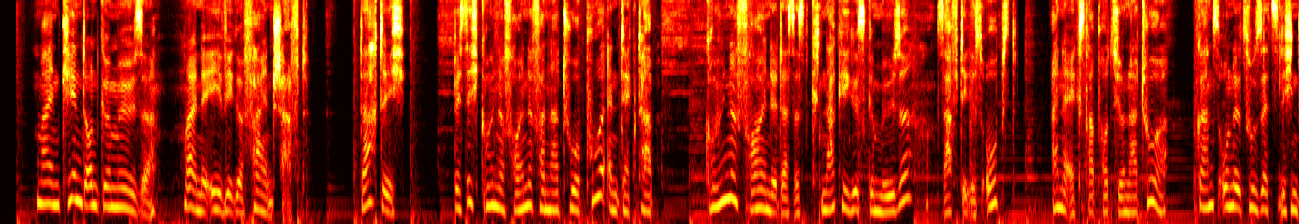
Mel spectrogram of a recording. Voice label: werbung

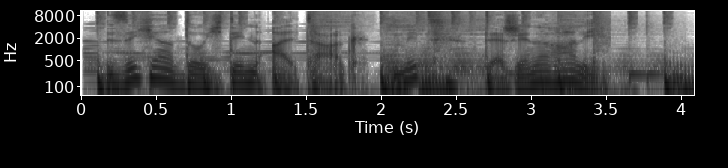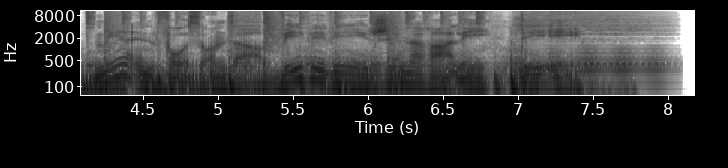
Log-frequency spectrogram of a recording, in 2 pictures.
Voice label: stimmprobe tvtrailer

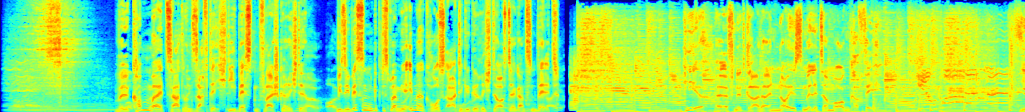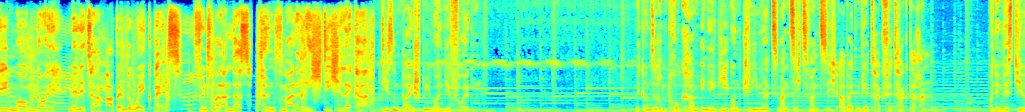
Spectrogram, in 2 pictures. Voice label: sprachtrailer

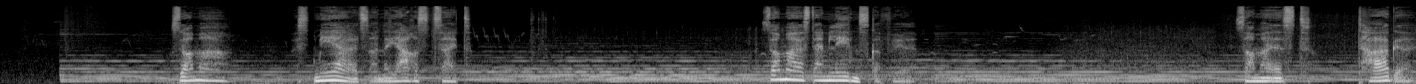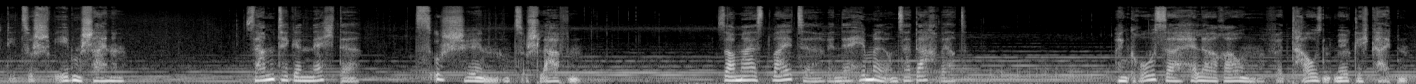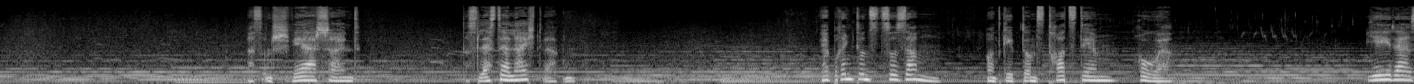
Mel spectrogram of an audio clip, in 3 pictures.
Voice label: image film deutsch; garpa

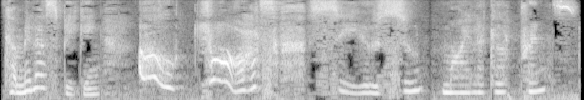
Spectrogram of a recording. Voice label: Englisch

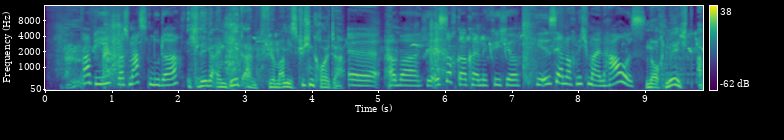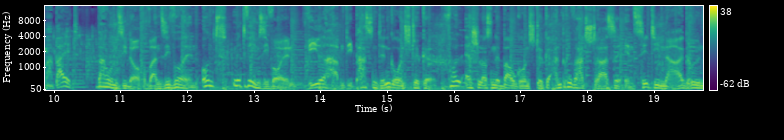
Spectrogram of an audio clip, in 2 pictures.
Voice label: spot; pip immobilien

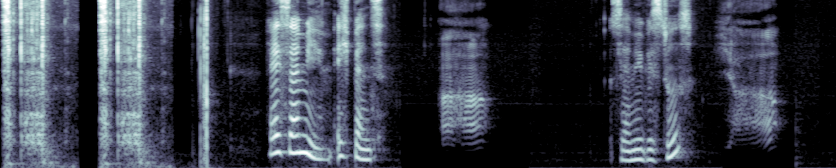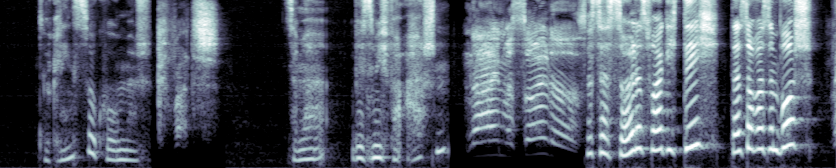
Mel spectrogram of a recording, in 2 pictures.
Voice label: szene anruf genervt

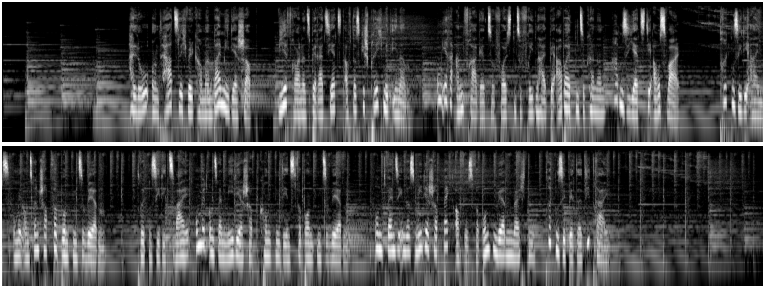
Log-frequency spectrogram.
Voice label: telefonwarteschleife; mediashop; jaz

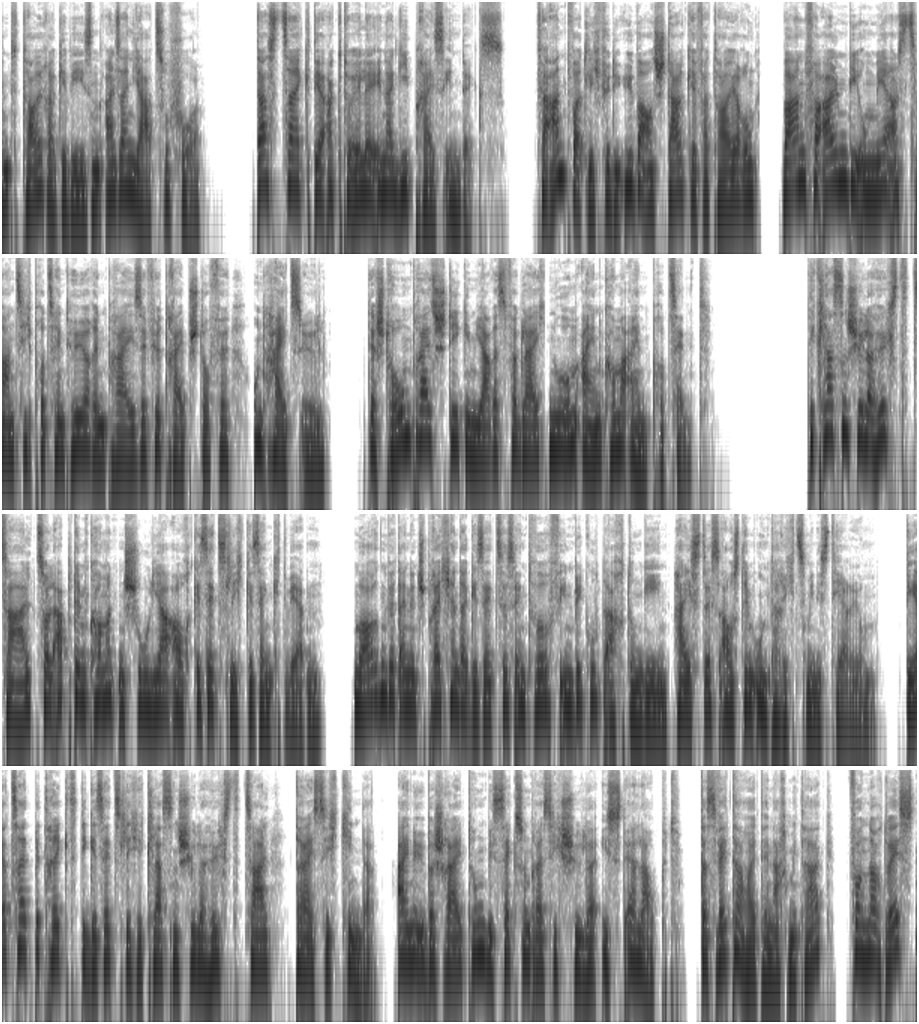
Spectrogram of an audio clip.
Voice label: nachrichten

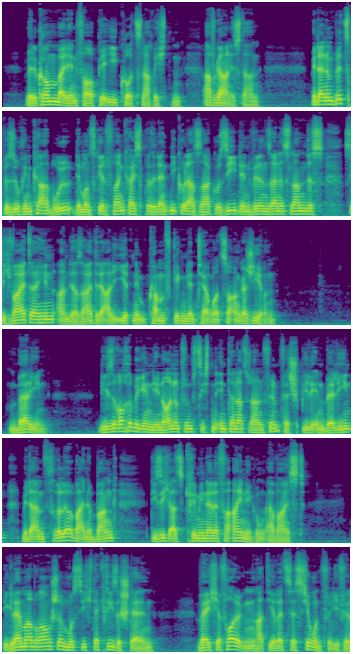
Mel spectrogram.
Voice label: radio

